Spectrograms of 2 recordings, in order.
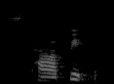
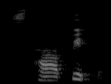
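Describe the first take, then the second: No difference in how they are said.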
